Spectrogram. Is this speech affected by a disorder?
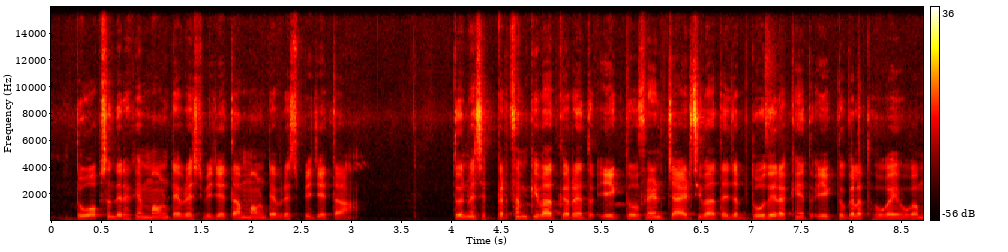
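No.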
